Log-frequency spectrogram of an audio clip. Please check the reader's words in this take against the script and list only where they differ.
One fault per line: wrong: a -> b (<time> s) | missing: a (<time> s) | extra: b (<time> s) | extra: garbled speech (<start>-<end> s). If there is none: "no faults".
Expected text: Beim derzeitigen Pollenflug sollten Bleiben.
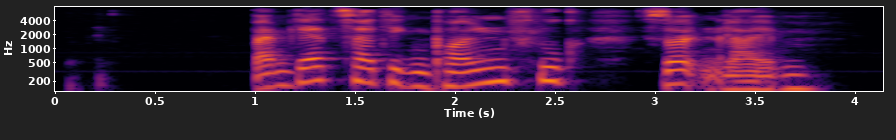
no faults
